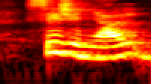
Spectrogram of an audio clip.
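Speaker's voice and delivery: plain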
